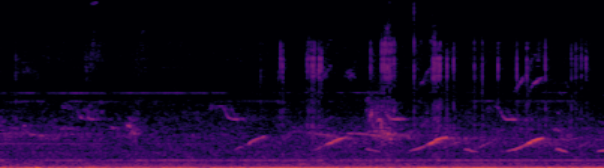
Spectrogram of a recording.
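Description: Outdoor background: a steady low rumble, with a bird giving a quick series of short rising chirps, about two a second, through the second half.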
